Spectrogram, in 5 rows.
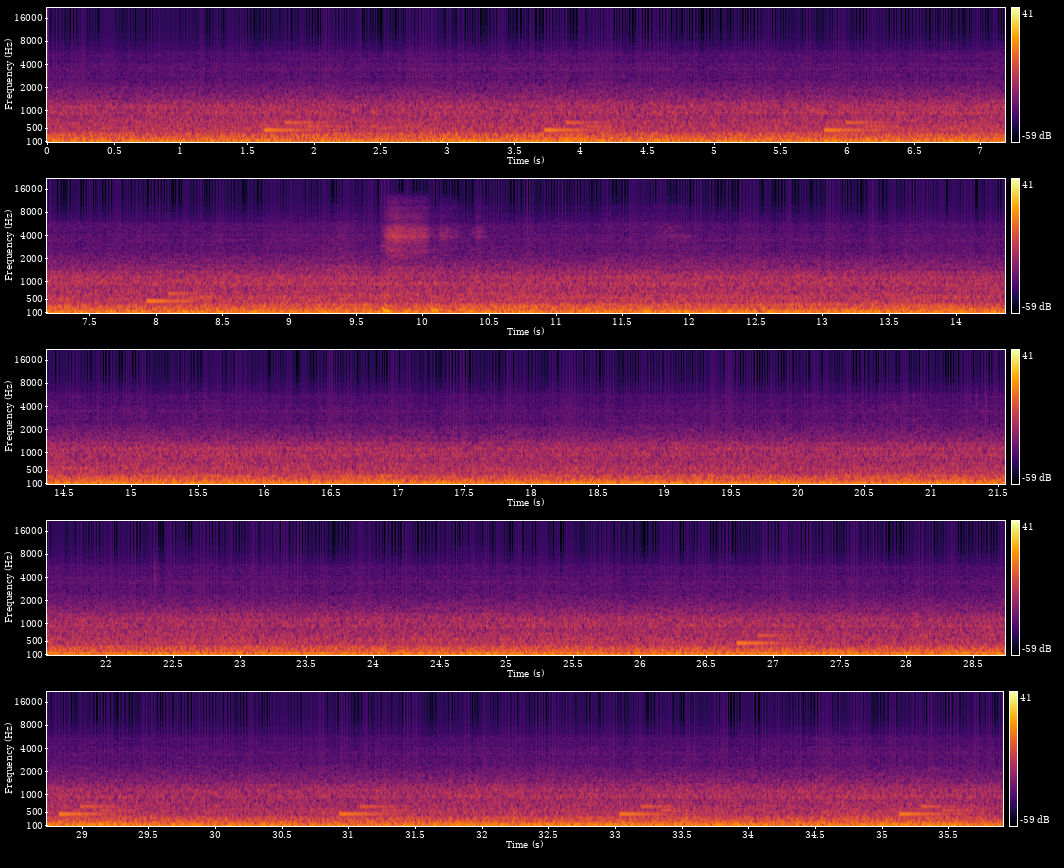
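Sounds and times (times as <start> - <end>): engine and tyre drone inside car: 0.0 - 35.9
short tones: 1.6 - 2.4, 3.7 - 4.4, 5.8 - 6.5, 8.0 - 8.7, 26.7 - 27.4, 28.8 - 29.5, 30.9 - 31.6, 33.0 - 33.7, 35.1 - 35.8.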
